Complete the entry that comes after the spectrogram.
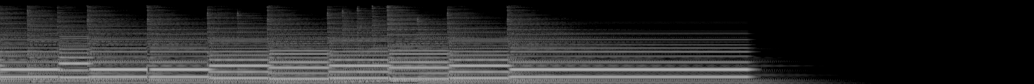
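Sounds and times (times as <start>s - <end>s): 
emphasized cantus melody: 0.0s - 8.0s.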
